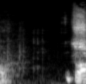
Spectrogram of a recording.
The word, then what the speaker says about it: Bhaal: He looks B-H-A-A-L. – Ball. Sure. – Yeah. – Yeah. No, that's how you pronounce it, but that's how you spell it.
